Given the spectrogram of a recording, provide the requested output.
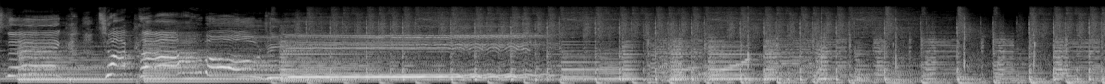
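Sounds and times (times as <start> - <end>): bass: 0.0 - 11.0
electronic keyboard: 1.5 - 11.0
steady drum beat: 3.1 - 11.0
brass-like held chords: 6.2 - 9.6.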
